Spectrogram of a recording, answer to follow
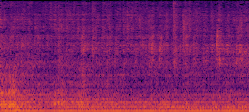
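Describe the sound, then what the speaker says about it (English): A Whirlpool Amana top-load washing machine fills with water to wet down the clothes, a steady close rushing and gurgling flow with a low motor hum underneath, no talking. "We got water going in, and what it tries to do is wet down the clothes really good"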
